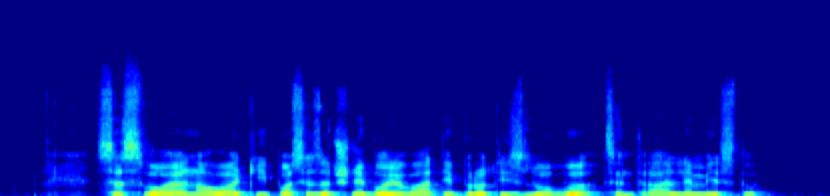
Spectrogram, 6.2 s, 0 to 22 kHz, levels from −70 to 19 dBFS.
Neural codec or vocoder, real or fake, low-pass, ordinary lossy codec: codec, 44.1 kHz, 7.8 kbps, DAC; fake; 19.8 kHz; none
